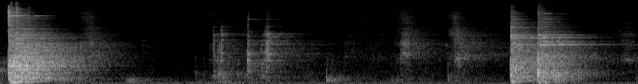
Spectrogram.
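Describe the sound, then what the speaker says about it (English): Sharp metallic taps ring out as a bearing is seated on a Dana 30 axle during a Jeep Wrangler TJ gear setup, with about six irregular knocks, some loud and some lighter, close by in a quiet workshop with no talking. "I tap a little bit to make sure that bearing's seated"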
